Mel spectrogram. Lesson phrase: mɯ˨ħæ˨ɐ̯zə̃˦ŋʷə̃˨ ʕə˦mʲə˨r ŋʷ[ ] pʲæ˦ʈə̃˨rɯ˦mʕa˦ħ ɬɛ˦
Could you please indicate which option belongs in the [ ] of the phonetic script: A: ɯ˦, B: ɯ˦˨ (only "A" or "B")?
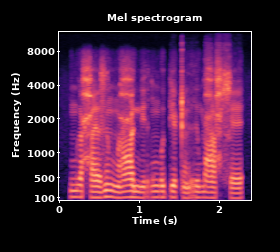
A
